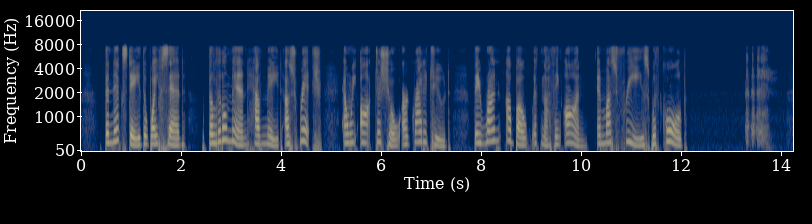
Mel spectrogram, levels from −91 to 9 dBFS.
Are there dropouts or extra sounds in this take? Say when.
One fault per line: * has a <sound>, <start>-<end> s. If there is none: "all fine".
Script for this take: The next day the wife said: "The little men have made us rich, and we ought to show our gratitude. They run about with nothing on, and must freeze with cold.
* has a throat clearing, 13.3-13.9 s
